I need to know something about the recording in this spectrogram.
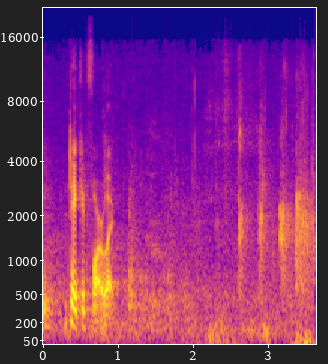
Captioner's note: applause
